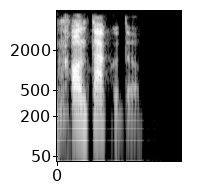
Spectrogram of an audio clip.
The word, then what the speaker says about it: Kontakuto: Kontakuto. That's what it. That's a better pronunciation. Kontakuto.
